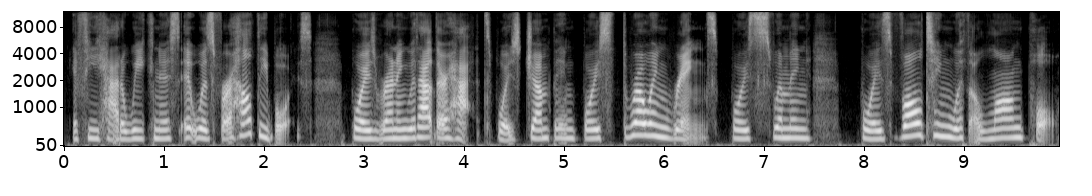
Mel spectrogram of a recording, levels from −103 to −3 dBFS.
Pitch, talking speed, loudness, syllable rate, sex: 230 Hz, 165 wpm, -21 LUFS, 4.3 syllables/s, female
